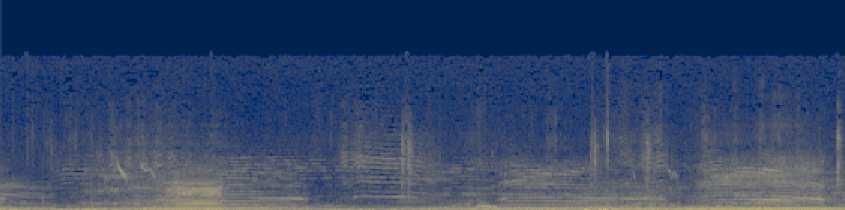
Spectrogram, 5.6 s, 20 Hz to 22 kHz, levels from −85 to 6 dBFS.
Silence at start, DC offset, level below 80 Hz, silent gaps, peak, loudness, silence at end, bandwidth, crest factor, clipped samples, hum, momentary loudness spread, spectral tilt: 0 s; under 0.1%; -26 dBFS; none; -6 dBFS; -25 LUFS; 0 s; 16.5 kHz; 18 dB; under 0.1%; none; 9 LU; -5.5 dB/octave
